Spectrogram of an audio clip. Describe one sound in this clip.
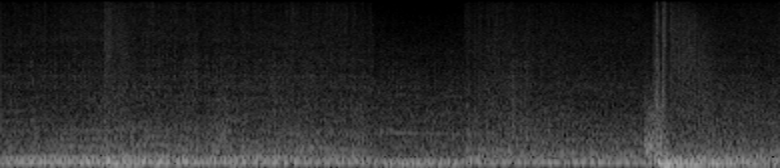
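A tank cannon fires with a sharp blast.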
